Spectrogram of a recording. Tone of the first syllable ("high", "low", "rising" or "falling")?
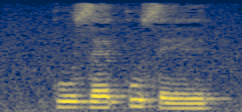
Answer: high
